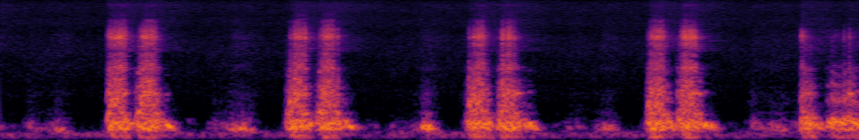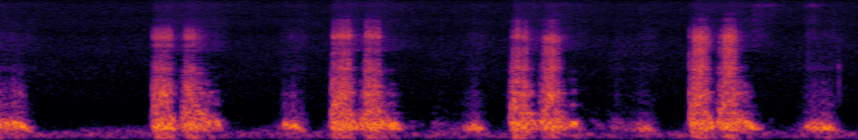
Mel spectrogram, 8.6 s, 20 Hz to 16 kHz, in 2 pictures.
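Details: Heart sounds recorded at position A during an auscultation stress test (lying, sitting, standing) in dilated aortic root: very loud mid/late systolic sound with murmur at S2; aortic vascular click.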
